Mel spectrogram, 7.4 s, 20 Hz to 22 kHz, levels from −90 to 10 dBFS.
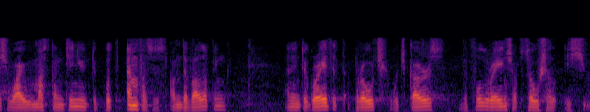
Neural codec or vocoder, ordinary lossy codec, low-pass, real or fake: none; MP3, 48 kbps; 5.4 kHz; real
